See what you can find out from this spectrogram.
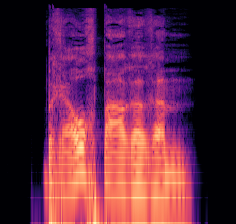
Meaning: strong dative masculine/neuter singular comparative degree of brauchbar
- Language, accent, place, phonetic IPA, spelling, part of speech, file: German, Germany, Berlin, [ˈbʁaʊ̯xbaːʁəʁəm], brauchbarerem, adjective, De-brauchbarerem.ogg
